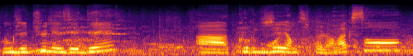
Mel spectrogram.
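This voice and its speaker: A woman in her twenties from Toulouse, a French teacher speaking as a guest in a relaxed interview, explaining in a clear, measured way. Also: on the high side, crowd noise. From Toulouse, southwest France. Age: 20s. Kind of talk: casual conversational interview.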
